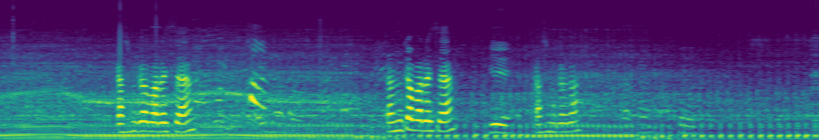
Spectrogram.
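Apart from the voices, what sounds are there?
motorcycle riding slowly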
